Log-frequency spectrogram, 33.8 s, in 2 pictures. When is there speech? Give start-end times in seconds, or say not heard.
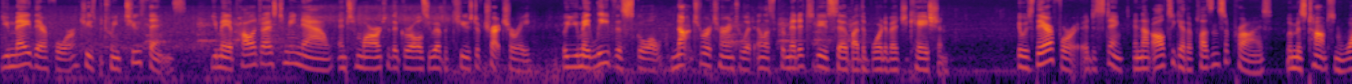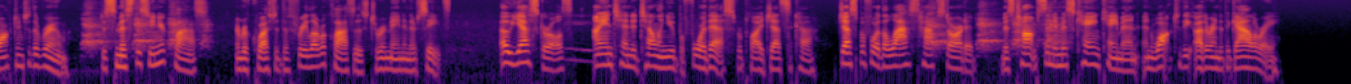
0.0-11.8, 12.7-22.5, 23.1-32.9.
